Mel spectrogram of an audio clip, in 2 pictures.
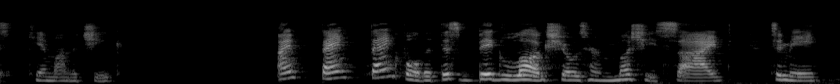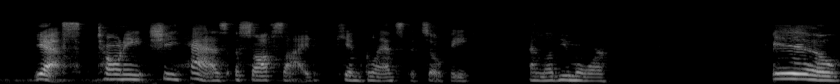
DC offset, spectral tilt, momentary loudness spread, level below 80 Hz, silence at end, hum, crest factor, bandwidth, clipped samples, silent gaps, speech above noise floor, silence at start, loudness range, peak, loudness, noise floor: under 0.1%; -3 dB/octave; 18 LU; -82 dBFS; 0 s; none; 22 dB; 8 kHz; under 0.1%; none; 50 dB; 0 s; 12 LU; -14 dBFS; -33 LUFS; -83 dBFS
